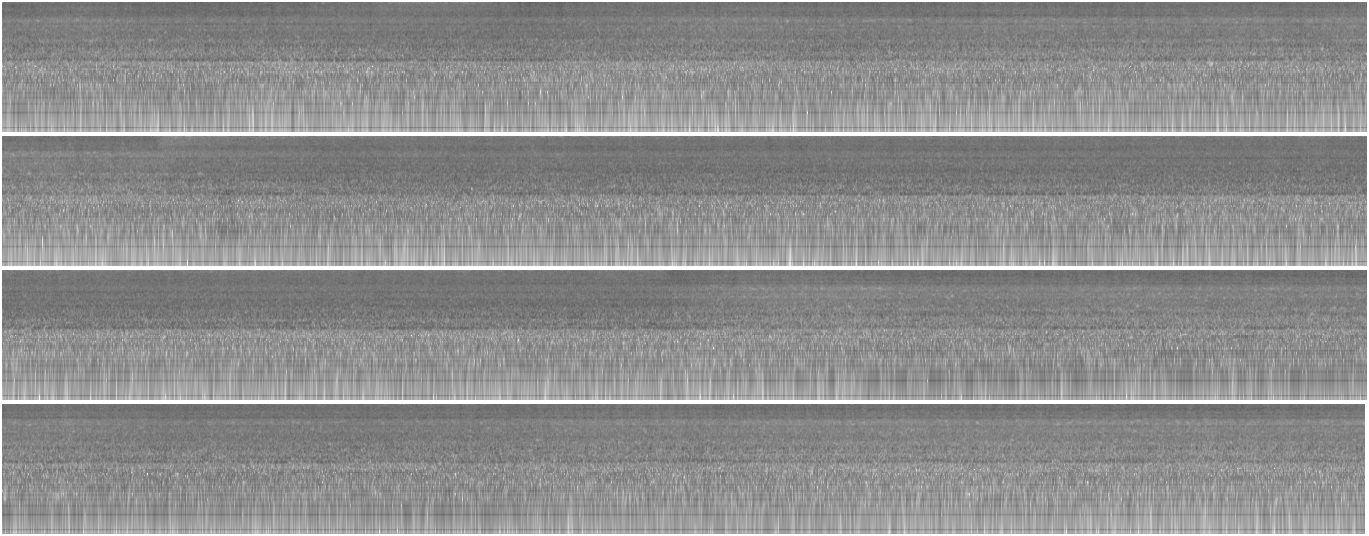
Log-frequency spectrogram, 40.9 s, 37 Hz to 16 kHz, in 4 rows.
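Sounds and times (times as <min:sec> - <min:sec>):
band saw running: 0:00.0 - 0:40.9.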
